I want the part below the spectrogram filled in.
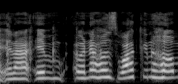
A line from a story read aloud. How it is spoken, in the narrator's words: I laughed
